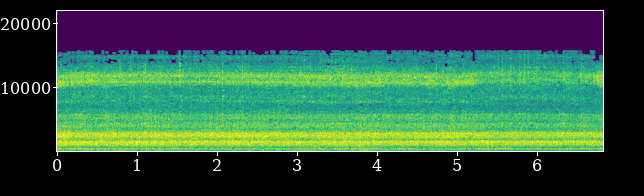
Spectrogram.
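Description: Butane jet torch lighter burning with a steady hiss of its flame.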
